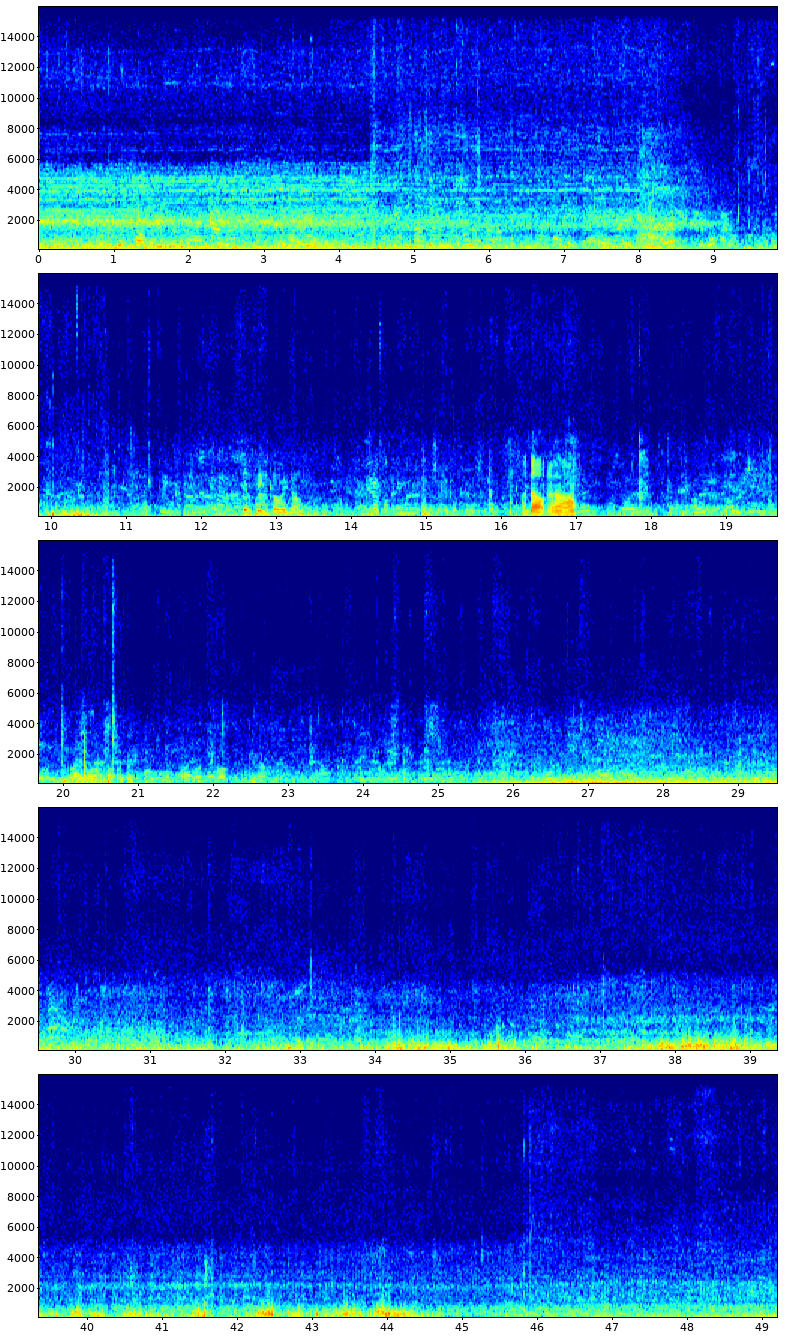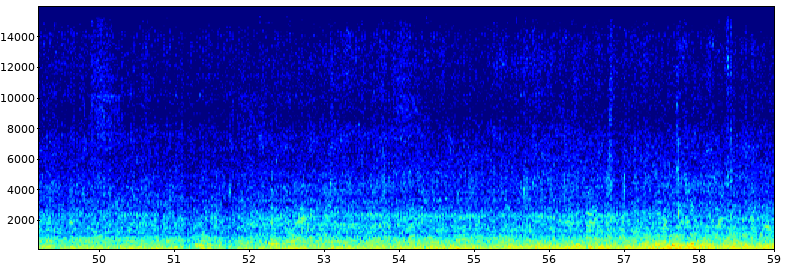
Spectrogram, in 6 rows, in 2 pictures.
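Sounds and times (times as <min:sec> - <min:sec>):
wind on microphone: 0:09.2 - 0:11.9, 0:30.0 - 0:45.0.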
